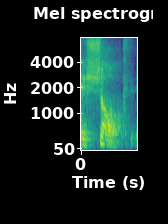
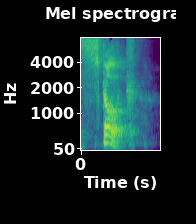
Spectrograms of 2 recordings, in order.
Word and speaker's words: Schalk: I was like, don't say Schalk. It's not Schalk. It's Skulk.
